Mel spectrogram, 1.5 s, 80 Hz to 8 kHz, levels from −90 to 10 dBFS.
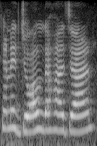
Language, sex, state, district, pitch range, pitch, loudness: Bengali, female, Assam, Hailakandi, 295-340 Hz, 310 Hz, -13 LUFS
